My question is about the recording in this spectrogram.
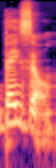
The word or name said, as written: basil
